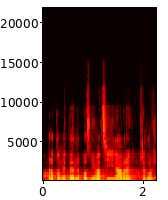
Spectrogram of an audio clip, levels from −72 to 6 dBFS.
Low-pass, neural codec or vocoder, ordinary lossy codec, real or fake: 14.4 kHz; none; Opus, 16 kbps; real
